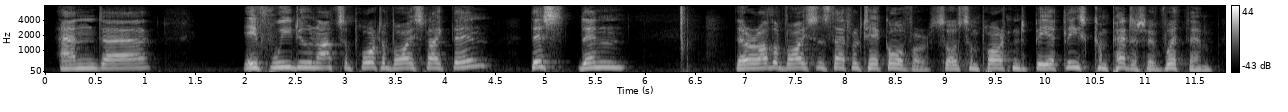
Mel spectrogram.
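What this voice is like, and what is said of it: Speaks with a brogue accent. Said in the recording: “your brogue ... It has a joyful sound.”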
